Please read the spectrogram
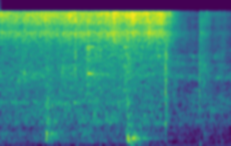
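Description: Shower water running, heard faintly as a steady hiss that fades near the end, with two soft brief sounds about half a second and just over a second in.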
